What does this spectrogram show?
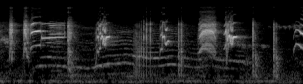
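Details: Starling singing as a lure, mixing loud noisy bursts with thin sustained whistles and quick clicking notes in an uneven rhythm.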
